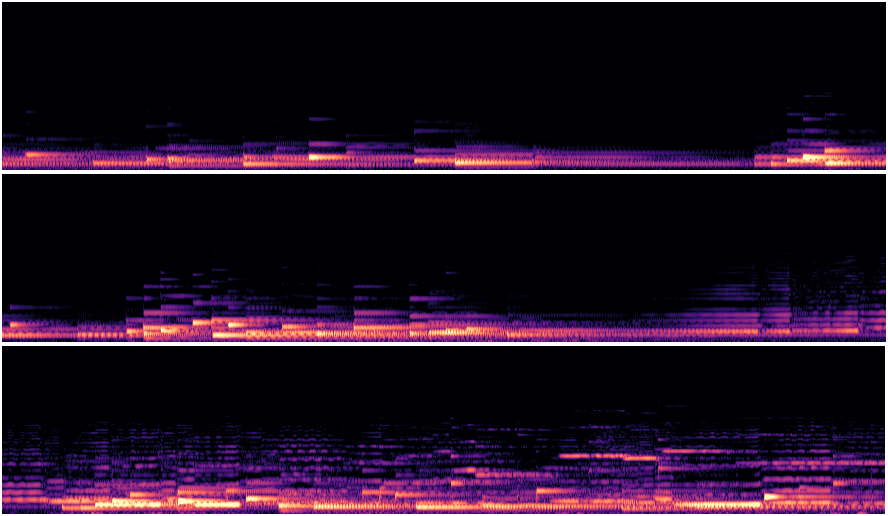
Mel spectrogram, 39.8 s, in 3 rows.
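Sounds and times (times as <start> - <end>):
harp concerto lullaby: 0.0 - 39.7.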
